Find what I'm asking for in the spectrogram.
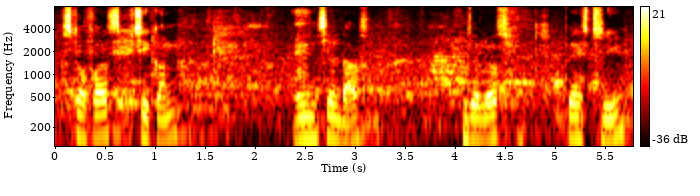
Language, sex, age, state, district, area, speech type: Marathi, male, 18-30, Maharashtra, Ahmednagar, urban, spontaneous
